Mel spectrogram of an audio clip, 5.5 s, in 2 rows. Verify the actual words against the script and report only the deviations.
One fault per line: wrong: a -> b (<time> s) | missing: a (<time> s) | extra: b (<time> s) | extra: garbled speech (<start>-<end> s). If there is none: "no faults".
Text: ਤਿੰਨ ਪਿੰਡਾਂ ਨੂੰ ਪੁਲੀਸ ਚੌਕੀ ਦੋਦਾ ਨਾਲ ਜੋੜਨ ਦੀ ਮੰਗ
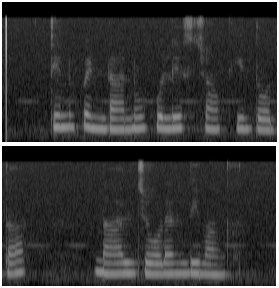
no faults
